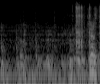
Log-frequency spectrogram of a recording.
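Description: Faint handling noise as a three-string cigar box guitar is lifted and set upright: soft knocks and rustles of the wooden box and its strap. A single spoken word comes near the end.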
